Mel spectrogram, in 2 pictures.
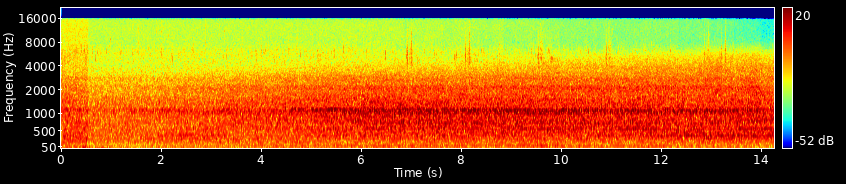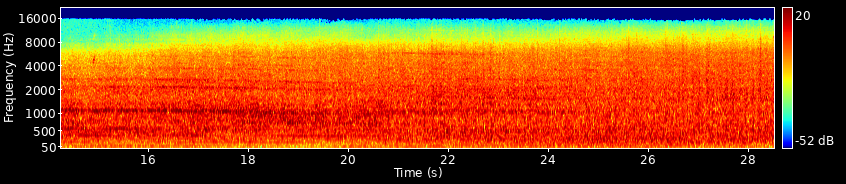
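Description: A Norfolk Southern freight train led by a rebuilt GE C40-8.5W diesel locomotive approaches and passes. The locomotives' engines grow louder over the first few seconds with a steady drone of tones. From about twenty seconds in, the freight cars roll by with the noise of steel wheels on rail.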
